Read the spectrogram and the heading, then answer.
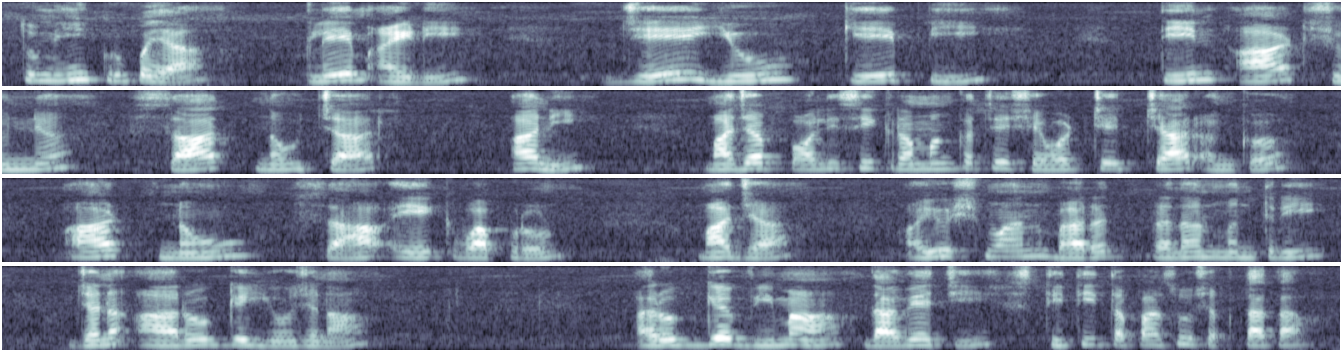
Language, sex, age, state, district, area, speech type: Marathi, male, 30-45, Maharashtra, Nanded, rural, read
